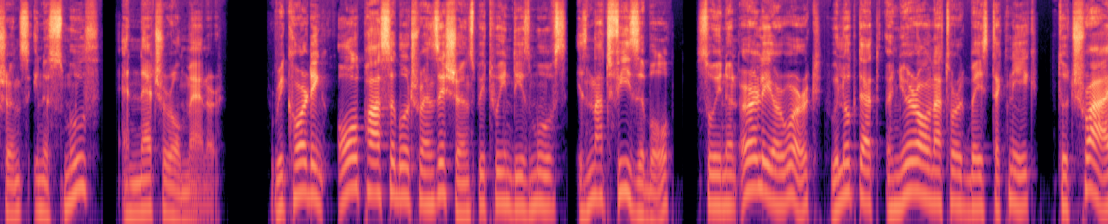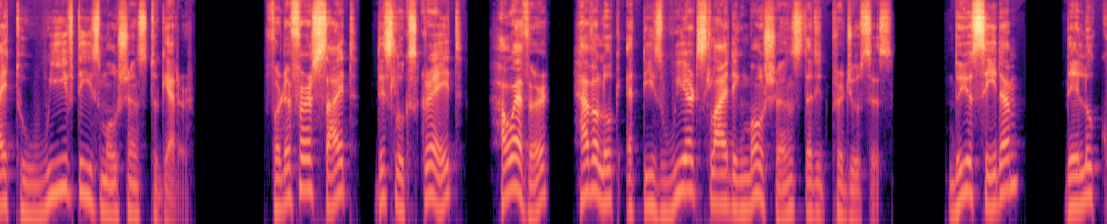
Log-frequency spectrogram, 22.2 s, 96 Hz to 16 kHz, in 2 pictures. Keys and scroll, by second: 3.6 Right, 4.1 Up.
